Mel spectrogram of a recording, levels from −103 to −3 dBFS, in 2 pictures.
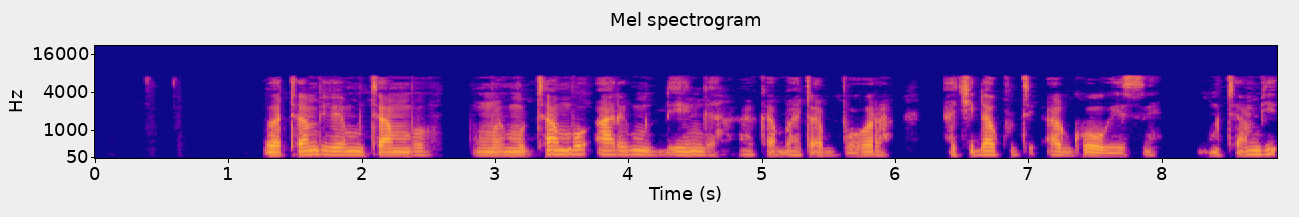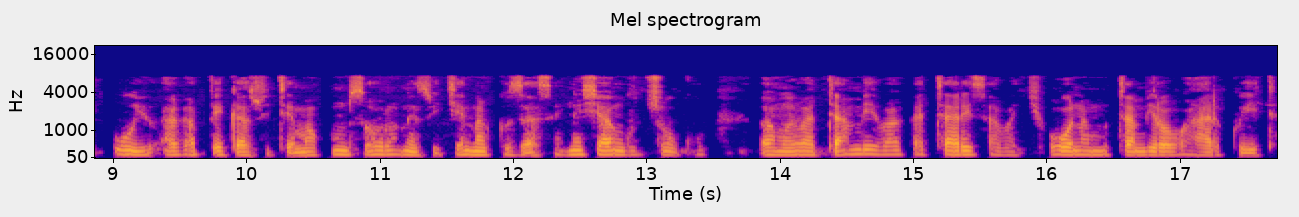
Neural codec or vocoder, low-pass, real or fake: vocoder, 44.1 kHz, 128 mel bands every 256 samples, BigVGAN v2; 7.2 kHz; fake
